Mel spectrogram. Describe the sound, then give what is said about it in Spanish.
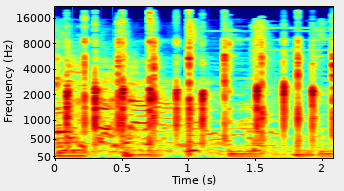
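Steady, rhythmic hand clapping, roughly ten crisp claps in quick succession, moderately loud, with a faint murmur of voices underneath. “Aplausos. Aplausos.”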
